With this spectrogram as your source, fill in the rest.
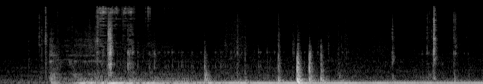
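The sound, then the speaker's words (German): Sounds of a car ride: a steady low engine rumble with a few light clicks and jangling rattles on top, rising from a quiet start. “Am nächsten Morgen sitze ich mit Dick Ryan im Auto.”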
